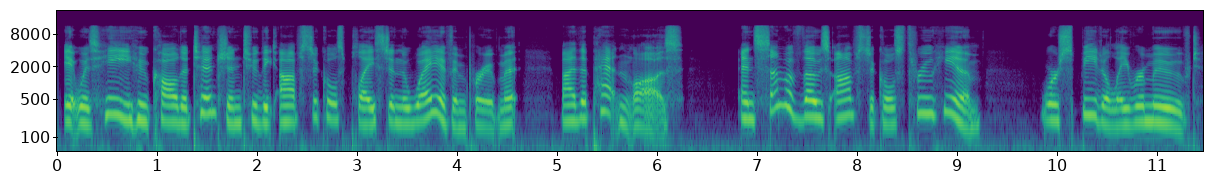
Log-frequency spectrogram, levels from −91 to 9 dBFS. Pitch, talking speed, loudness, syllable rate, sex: 210 Hz, 150 wpm, -17 LUFS, 4.8 syllables/s, female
